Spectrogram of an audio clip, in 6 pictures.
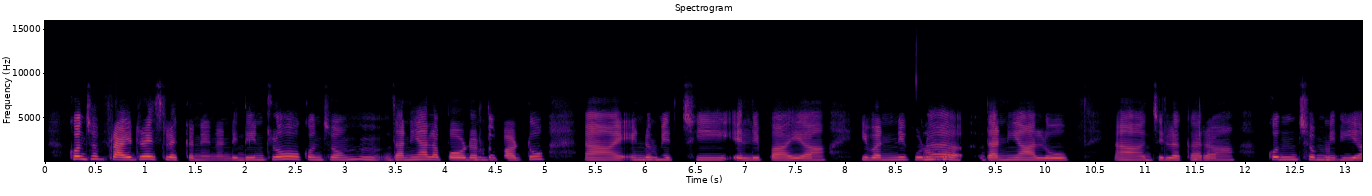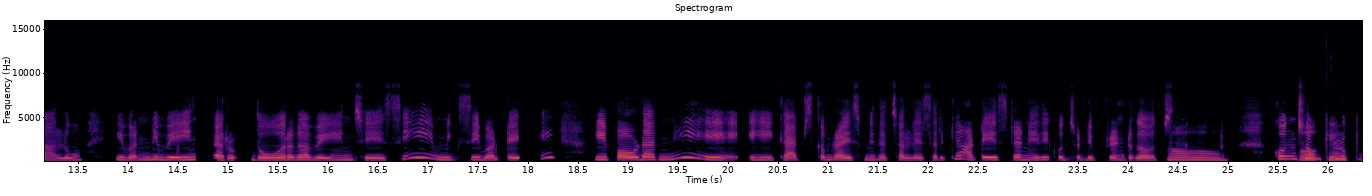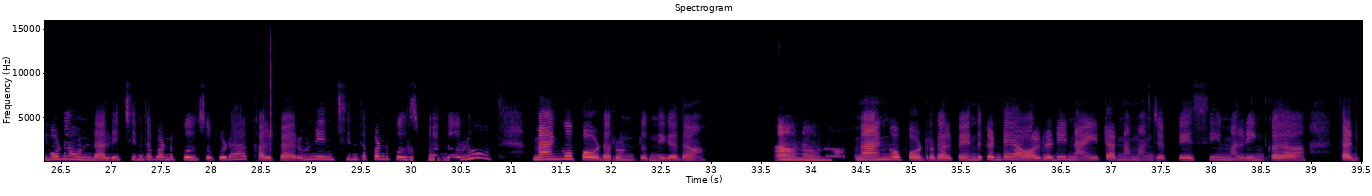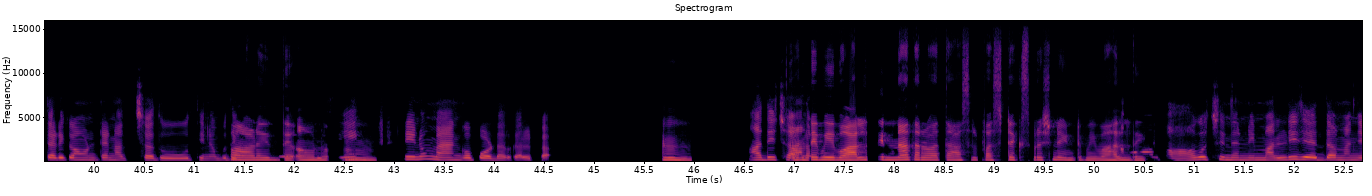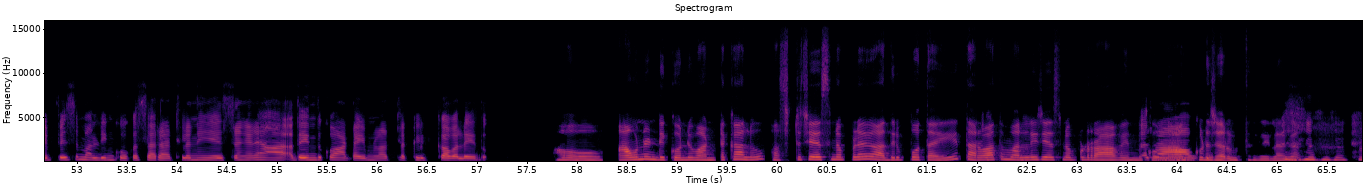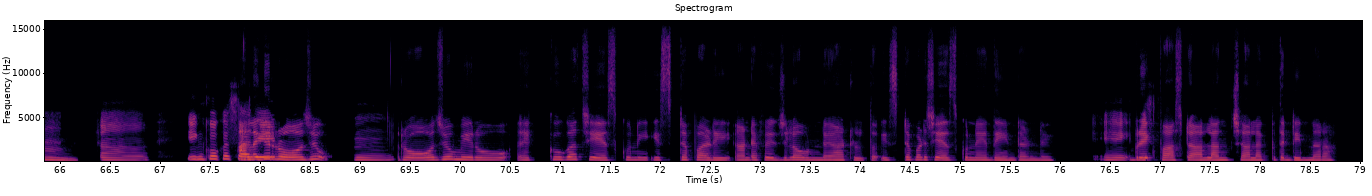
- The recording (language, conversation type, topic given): Telugu, podcast, ఫ్రిజ్‌లో ఉండే సాధారణ పదార్థాలతో మీరు ఏ సౌఖ్యాహారం తయారు చేస్తారు?
- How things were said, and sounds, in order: in English: "ఫ్రైడ్ రైస్"; in English: "పౌడర్‌తో"; tapping; in English: "పౌడర్‌ని"; in English: "రైస్"; in English: "డిఫరెంట్‌గా"; in English: "వావ్!"; in English: "మ్యాంగో పౌడర్"; in English: "మ్యాంగో పౌడర్"; in English: "ఆల్రెడీ"; in English: "మ్యాంగో పౌడర్"; other background noise; in English: "ఫస్ట్"; in English: "క్లిక్"; in English: "ఫస్ట్"; chuckle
